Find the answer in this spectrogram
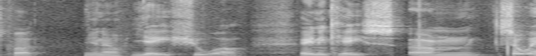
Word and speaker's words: Yeshua: how they actually pronounce Yeshua you know it's not yahshua or whatever weird conception that is out there it's Yeshua and Yeshua is the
